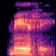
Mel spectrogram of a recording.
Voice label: "mere", Anglo Saxon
